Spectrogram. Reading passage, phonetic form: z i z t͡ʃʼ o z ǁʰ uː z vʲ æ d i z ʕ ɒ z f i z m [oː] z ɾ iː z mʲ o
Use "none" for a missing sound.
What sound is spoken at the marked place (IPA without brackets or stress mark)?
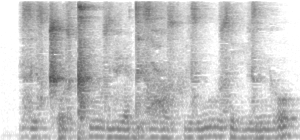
uː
